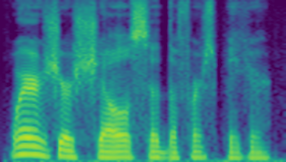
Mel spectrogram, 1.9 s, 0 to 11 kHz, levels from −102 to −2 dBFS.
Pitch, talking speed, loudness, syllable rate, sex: 120 Hz, 220 wpm, -18 LUFS, 5.1 syllables/s, male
